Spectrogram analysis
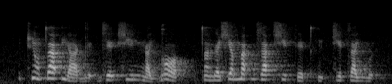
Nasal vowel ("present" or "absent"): present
